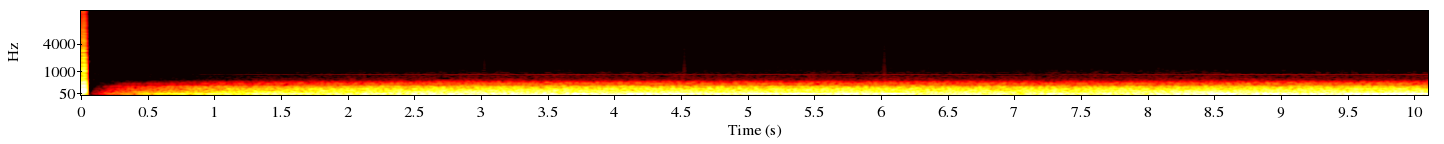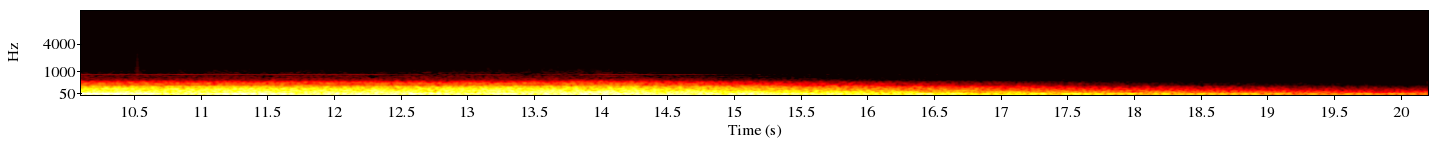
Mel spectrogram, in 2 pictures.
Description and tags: low atmosphir
suspended sound low key for Fatal scenes
atmosphir, low, music, suspended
